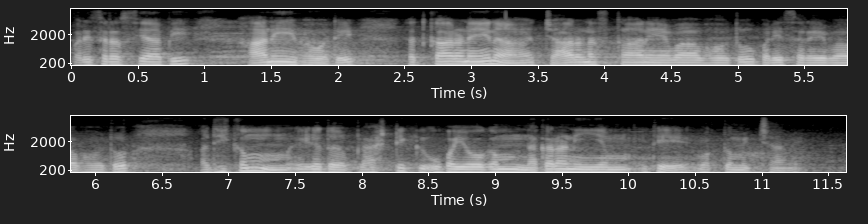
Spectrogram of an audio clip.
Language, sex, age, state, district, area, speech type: Sanskrit, male, 18-30, Karnataka, Uttara Kannada, rural, spontaneous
